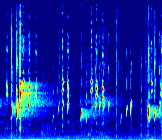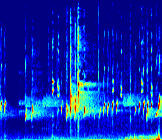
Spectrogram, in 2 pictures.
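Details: Goldfinch song meant to spur singing: rapid chattering phrases with buzzy drawn notes and quick chips, repeated about every second or two. A faint rustle is heard near the end.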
